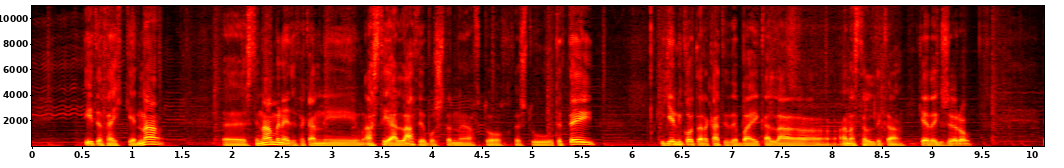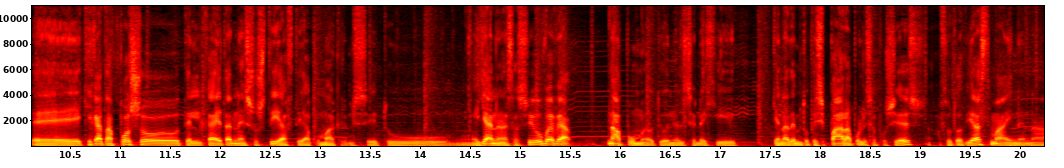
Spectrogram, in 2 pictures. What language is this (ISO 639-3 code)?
ell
